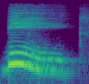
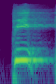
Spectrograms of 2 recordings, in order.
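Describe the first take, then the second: First: Long, lower-pitched "big" with voiced B; correct B sound. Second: "big" as a short, high, loud wrong version; wrong B sound. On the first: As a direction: model "big" low, starting on a clear B. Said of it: "이거 아니야? b". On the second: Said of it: "이거 아니야". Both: Shown as a demonstration.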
